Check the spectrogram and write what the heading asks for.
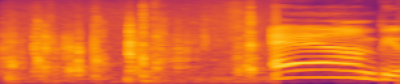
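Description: Hand rummaging among toys in a clear plastic storage bin: a scatter of small knocks and clicks. Near the end comes a woman's voice in one long drawn-out sound that rises and falls in pitch.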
